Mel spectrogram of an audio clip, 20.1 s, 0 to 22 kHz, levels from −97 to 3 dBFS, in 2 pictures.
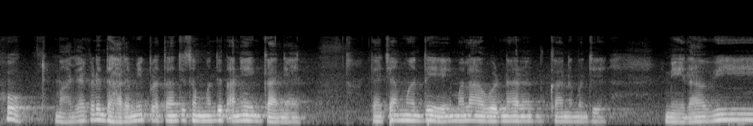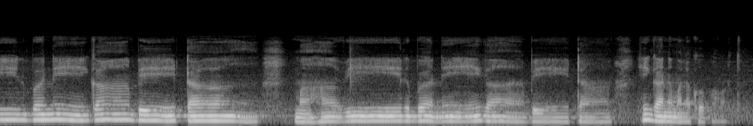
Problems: background sounds at intervals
